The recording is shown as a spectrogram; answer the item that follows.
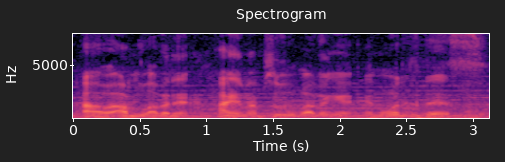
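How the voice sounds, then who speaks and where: Hoarse man chatting on a stream. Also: mid-range voice. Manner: chatty, answers viewers' chat as he plays. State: hoarse, losing his voice. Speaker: game streamer. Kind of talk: casual live-stream chat while gaming. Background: loud game music.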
